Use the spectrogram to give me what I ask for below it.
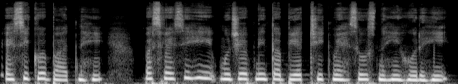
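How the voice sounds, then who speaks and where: A woman's voice: fairly high pitch, moderate pace, dark tone, no room sound, lightly acted. A woman voicing an anxious father, a poor cobbler, in a storybook tale, pleading with his daughter.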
